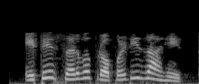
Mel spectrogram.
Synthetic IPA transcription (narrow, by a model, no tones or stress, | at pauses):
et̪ʰesəɾʋəpɾɔpəɾʈiːd͡zaɦet̪̚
